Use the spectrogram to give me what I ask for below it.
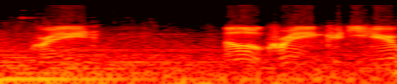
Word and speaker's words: Crane: the video store no my name's crane crane crane rhymes with train and brain and San and Grain and rain and Plaine and the other kind of plane and and but can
